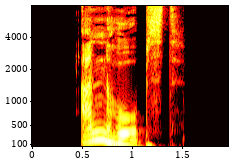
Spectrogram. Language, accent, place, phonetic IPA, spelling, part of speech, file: German, Germany, Berlin, [ˈanhoːpst], anhobst, verb, De-anhobst.ogg
- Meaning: second-person singular dependent preterite of anheben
